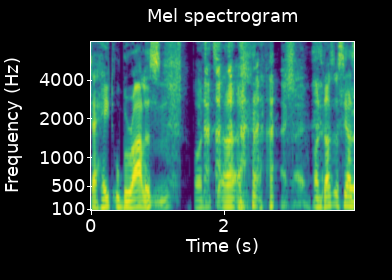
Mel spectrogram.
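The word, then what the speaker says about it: Hate Über Alles: Das gut ausgesprochen. – Ja, so muss man das doch aussprechen, weil es ist ja ein Gruß quasi zu der kalifornischen Punk-Legende überhaupt. – Genau.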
